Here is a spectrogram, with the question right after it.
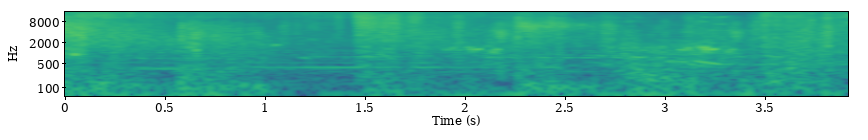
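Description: Bombing explosions in a war drama set in the Pacific: a steady, dense rumble of distant blasts and booms running continuously and fairly loud, with no clear single impacts standing out.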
